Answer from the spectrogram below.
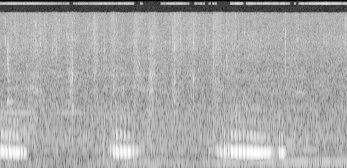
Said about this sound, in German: Nur ganz sanft büscheln sie ihr Federkleid und gurren.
